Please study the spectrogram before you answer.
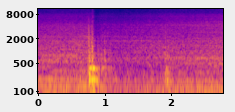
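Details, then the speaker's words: Saturn Aura, GM 3.5L V6, no-crank fixed by starter replacement: short crank catches quickly and settles into a steady, even low idle with no knocks or misses; normal start and idle. "here goes nothing how it lives we have created life again"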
